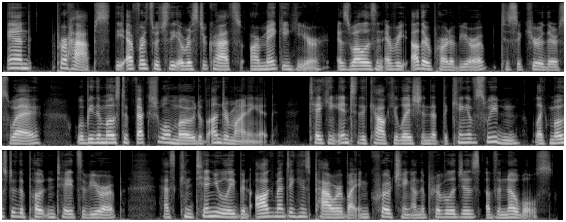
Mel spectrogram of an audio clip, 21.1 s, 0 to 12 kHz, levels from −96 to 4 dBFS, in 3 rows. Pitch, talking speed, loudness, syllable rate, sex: 165 Hz, 175 wpm, -23 LUFS, 5.7 syllables/s, female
